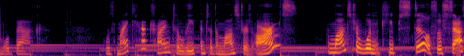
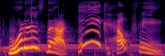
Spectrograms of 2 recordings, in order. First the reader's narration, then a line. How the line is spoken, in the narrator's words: The monster screamed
